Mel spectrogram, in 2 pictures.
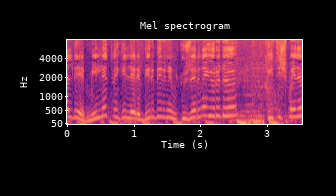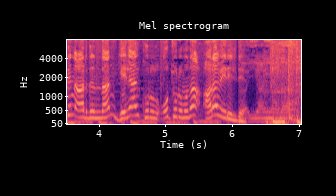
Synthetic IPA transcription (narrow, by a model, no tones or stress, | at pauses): lʲd̪imilʲːɛt̪ve̞cilʲːe̞ɾibiɾbiɾininyze̞ɾinɛjyɾyd̪yːjit̪ʰiʃme̞lʲe̞ɾinaɾd̪ɯnd̪anɟe̞nælʲkuɾulˠo̞t̪ʰuɾumunaʔaɾave̞ɾilʲd̪ɪ̰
